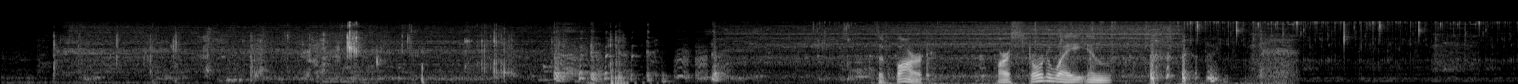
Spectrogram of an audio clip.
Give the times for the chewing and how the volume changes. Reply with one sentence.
The chewing can be heard from 0.3 to 6.3 s, getting louder then quieter.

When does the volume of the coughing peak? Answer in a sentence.
The volume of the coughing peaks at 12 seconds.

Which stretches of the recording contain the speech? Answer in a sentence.
You can hear the speech from 8.8 to 11.2 s.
